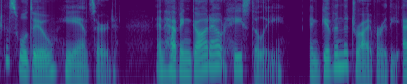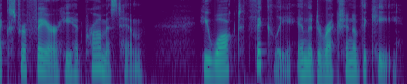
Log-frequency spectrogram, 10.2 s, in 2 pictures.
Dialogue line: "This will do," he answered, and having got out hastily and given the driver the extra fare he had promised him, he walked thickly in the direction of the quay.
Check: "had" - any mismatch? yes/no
no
